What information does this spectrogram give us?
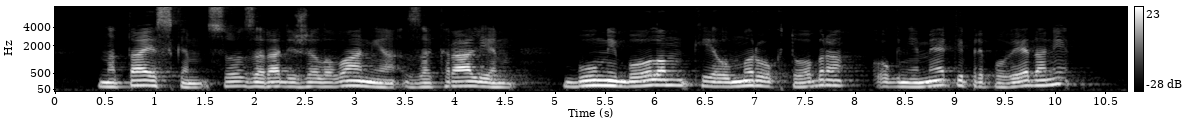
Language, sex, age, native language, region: Slovenian, male, 50-59, Slovenian, Posavska region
